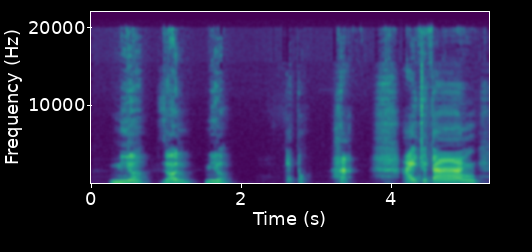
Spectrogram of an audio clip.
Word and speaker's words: Mir san mir: Die Betonung ist ein bisschen komisch. Wir kriegen die Betonung raus aus dem. Nur einmal. Mir san mir. Nicht san. San. Mir san mir.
